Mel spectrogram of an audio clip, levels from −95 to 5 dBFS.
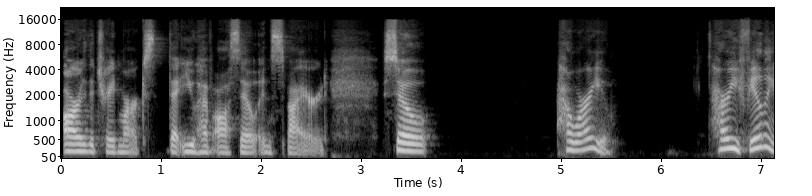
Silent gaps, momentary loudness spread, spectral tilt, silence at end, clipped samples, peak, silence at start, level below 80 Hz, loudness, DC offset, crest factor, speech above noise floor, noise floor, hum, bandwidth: none; 17 LU; -4 dB/octave; 0 s; under 0.1%; -2 dBFS; 0 s; -68 dBFS; -21 LUFS; under 0.1%; 20 dB; 67 dB; -87 dBFS; none; 16.5 kHz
